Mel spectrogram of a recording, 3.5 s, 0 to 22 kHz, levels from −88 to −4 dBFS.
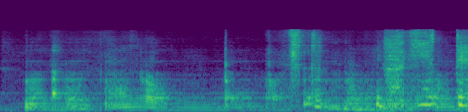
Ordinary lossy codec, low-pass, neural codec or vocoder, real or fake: none; 7.2 kHz; codec, 24 kHz, 1 kbps, SNAC; fake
